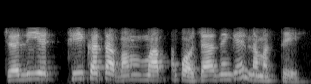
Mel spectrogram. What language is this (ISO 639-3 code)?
hin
